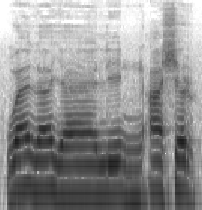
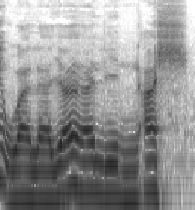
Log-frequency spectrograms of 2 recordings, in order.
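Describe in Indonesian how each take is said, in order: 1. Bunyi r akhir menyatu dengan bunyi sh. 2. Bunyi r akhir dihilangkan. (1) "pergi cantumkan menjadi satu bunyi" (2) "Tak ada bunyi ra langsung"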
